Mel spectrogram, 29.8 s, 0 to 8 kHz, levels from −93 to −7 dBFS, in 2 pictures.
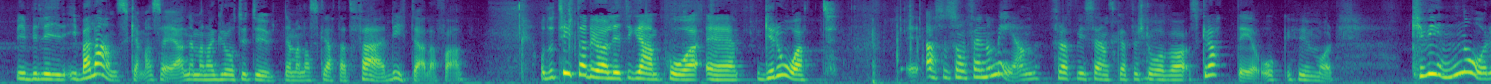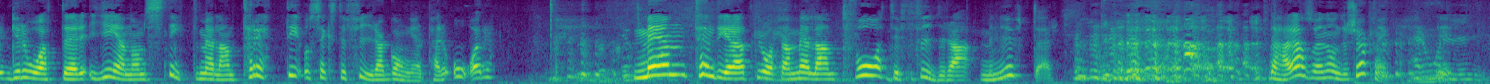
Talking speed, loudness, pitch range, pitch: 140 wpm, -22 LUFS, 175-275 Hz, 205 Hz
